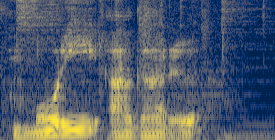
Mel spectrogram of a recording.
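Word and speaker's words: 盛り上がる: also two rounds you're gonna cite it is mori agaru mori on the right side can also be pronounced sakhari but not in this word justin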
